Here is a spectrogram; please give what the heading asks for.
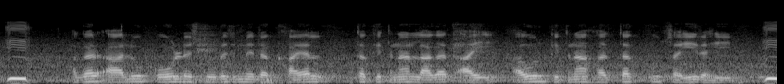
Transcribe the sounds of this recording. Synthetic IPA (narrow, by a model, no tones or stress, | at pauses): əɡəɾaːlukoːlɖɪsʈuːɾə̃d͡ʒmẽɾəkʰaːjəl | t̪ɔkɪt̪nalaːɡət̪a̰ːi | ɔ̰ːɾkɪt̪naɦəd̪̚t̪əkusəɦiɾɐɦiː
